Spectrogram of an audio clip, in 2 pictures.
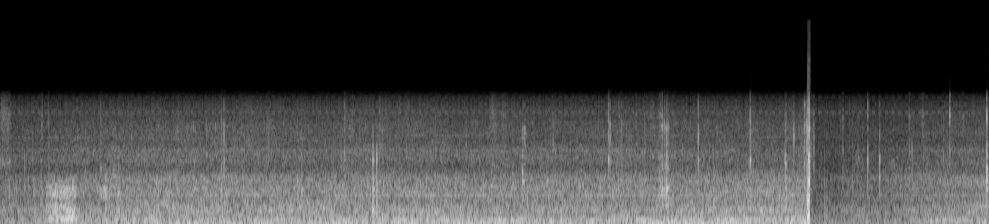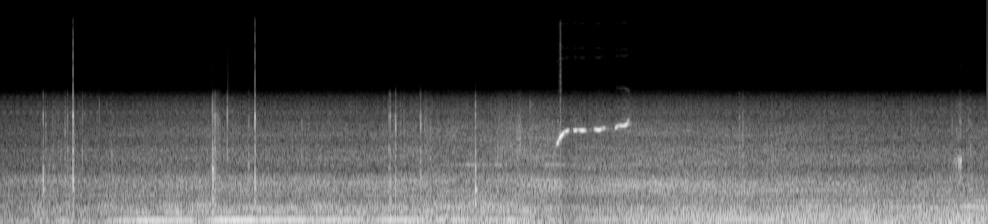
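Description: Rustling and scattered knocks as the camera is pushed through dense leaves, over a steady low rumble that swells about eleven seconds in. A short rising squeak sounds about fifteen seconds in.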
